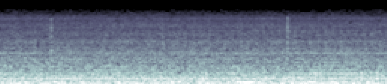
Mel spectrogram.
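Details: Continuous low engine rumble and broad hiss from a vehicle outdoors at sunset, with no animal calls.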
